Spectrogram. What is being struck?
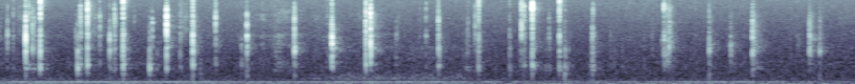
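Plastic game controller.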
